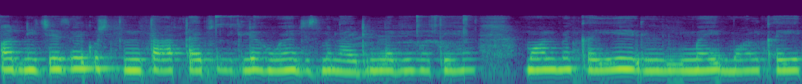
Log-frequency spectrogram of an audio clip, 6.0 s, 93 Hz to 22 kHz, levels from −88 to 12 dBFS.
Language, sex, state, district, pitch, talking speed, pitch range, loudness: Hindi, female, Maharashtra, Mumbai Suburban, 230 Hz, 230 wpm, 230-240 Hz, -13 LUFS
